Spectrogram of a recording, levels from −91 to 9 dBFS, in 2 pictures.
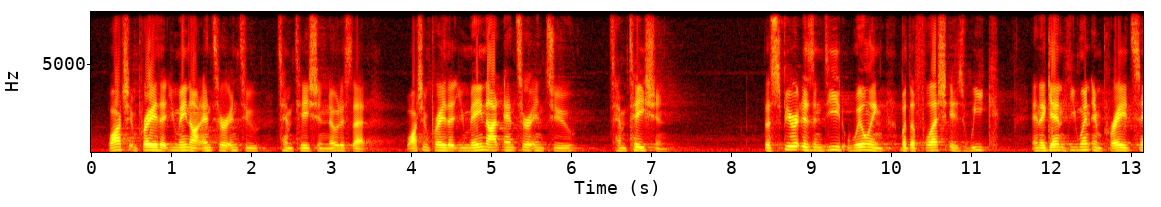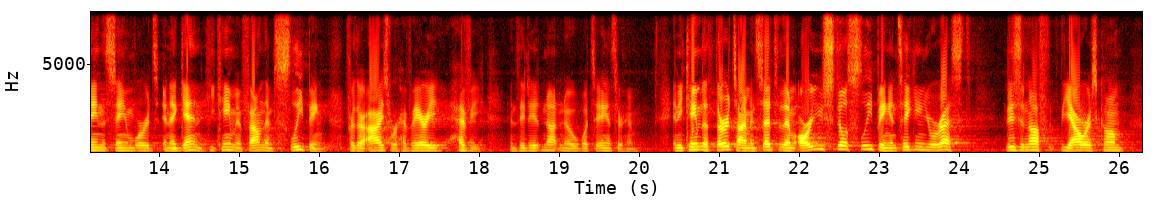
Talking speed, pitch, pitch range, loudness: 205 wpm, 150 Hz, 140-160 Hz, -16 LUFS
